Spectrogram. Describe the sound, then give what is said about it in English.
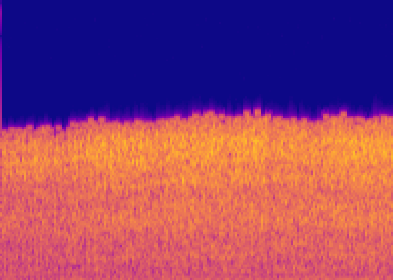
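A propeller airplane engine roars steadily and loudly as the plane turns over and heads straight at the propeller of a pursuit plane, a dense, continuous droning with a low throbbing hum that holds constant throughout, with no voices. “Turn her over and let's head right back in the prop of that pursuit plane.”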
